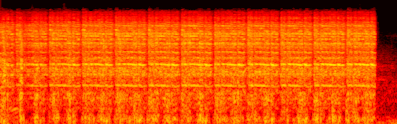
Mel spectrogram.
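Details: Honda Rubicon ATV stalled in water and sucked water down the exhaust into the cylinder (hydrolock); with the cracked spark plug pulled, the engine cranks fast and evenly at about three beats a second with no compression strokes to blow the water out.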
